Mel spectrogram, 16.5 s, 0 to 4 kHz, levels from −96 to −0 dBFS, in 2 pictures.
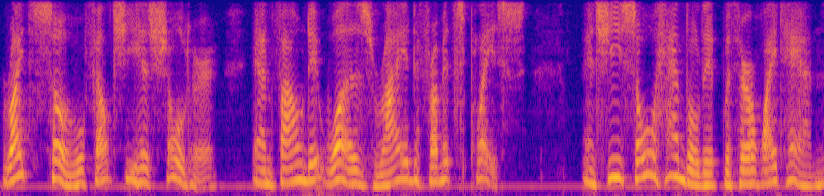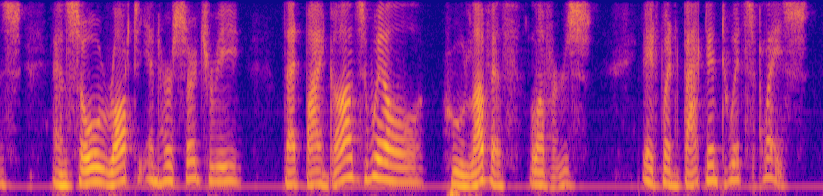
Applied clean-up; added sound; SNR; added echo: none; none; none; none.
